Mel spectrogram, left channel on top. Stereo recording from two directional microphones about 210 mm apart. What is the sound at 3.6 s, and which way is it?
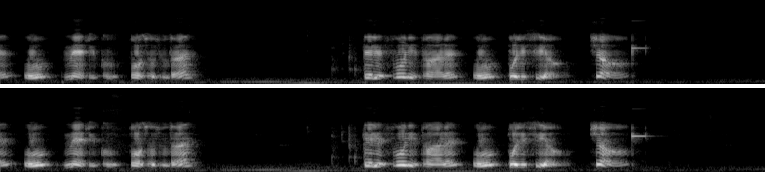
Speech, centre (ahead or behind).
